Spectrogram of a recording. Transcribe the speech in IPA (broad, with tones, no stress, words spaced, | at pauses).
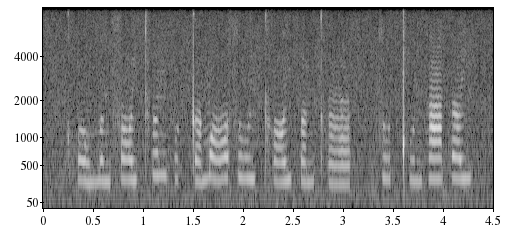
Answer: kʰo˨˩wmɵ˨˩n sɔː˨jkʰɵ˥n pʊ˨k̚t̪ɐ˨˥mɔː˨˥ suː˧j kʰɔː˨˥jpɐ˨˧n kʰœː˨˩ | t͡suː˨t̚kʷʰɐ˨nkaː˧ kɐ˥j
